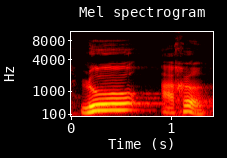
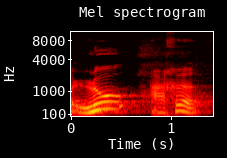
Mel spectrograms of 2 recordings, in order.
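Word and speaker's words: רוח: 루 아흐 발음을 저렇게 합니다. 하나님의 영이라고 했을 때 그 하나님의 영이라는 말은 히브리어로 루 아흐 이렇게 표현해요. 자, 여러분 모두 한번 저를 따라서 보세요. 루 아흐.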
